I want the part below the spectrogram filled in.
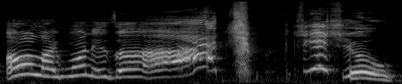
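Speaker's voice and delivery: loud high wind-up into a sneeze; building sneeze. Acted. Sick wolf asking for a tissue, sneeze building.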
